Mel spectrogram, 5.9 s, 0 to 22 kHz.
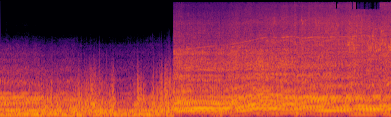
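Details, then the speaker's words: Under hard throttle the 1974 turbo Camaro's engine turns rough and choppy, stumbling instead of pulling cleanly; it breaks up under boost after a slow eighth-mile pass, and a blown header gasket is suspected. "It is breaking up, man. [Music] I heard it breaking up. Oh, she broke up bad. That was the worst breakup we've had."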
